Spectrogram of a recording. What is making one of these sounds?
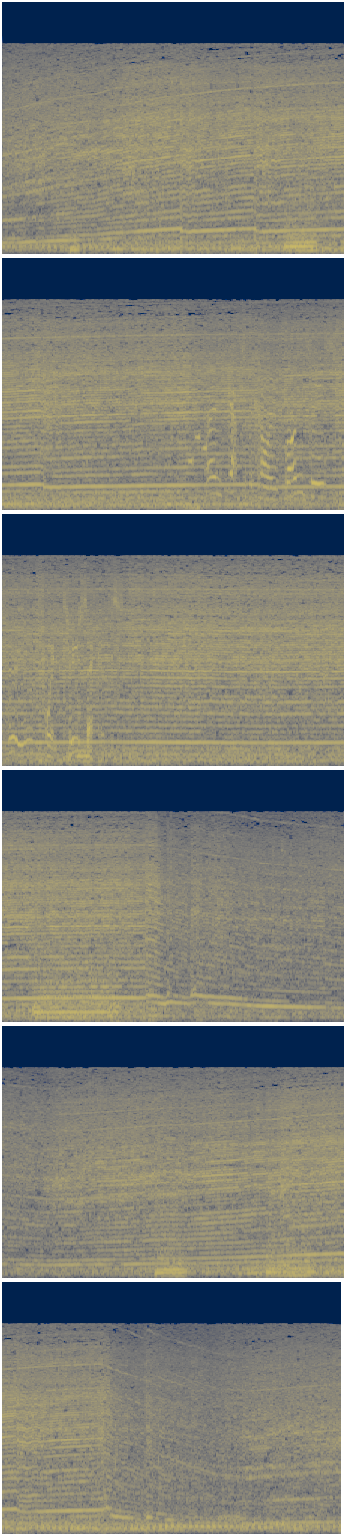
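A racing car engine screams at high revs, shifting up through the gears and then dropping as it brakes for a corner.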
